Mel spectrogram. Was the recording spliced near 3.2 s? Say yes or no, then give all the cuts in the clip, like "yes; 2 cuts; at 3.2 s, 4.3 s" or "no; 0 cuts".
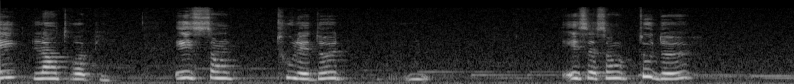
no; 1 cut; at 1.9 s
